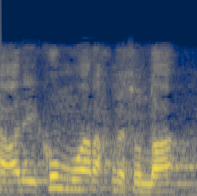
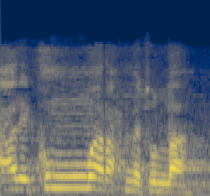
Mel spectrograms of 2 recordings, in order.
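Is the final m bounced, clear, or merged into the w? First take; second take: clear; merged. First: The final m is clear and separate, with no bounce. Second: The final m merges into the following w. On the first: The speaker calls it right. "أما الفك هو أن يقول" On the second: The speaker calls it wrong. "هذا هو الإدغام"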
